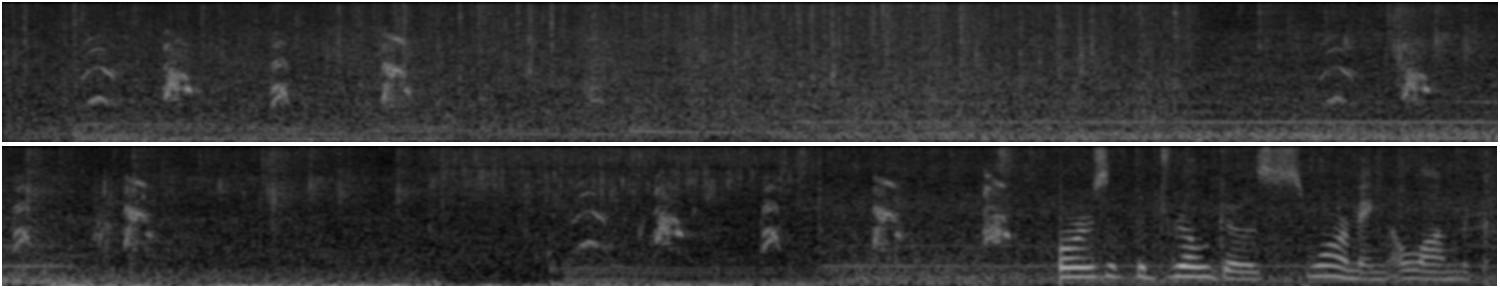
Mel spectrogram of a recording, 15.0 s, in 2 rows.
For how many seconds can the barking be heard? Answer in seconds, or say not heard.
6 s.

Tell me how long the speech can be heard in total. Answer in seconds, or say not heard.
2 s.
